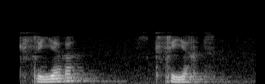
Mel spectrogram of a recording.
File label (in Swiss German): "gfriere", alsace; meteo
